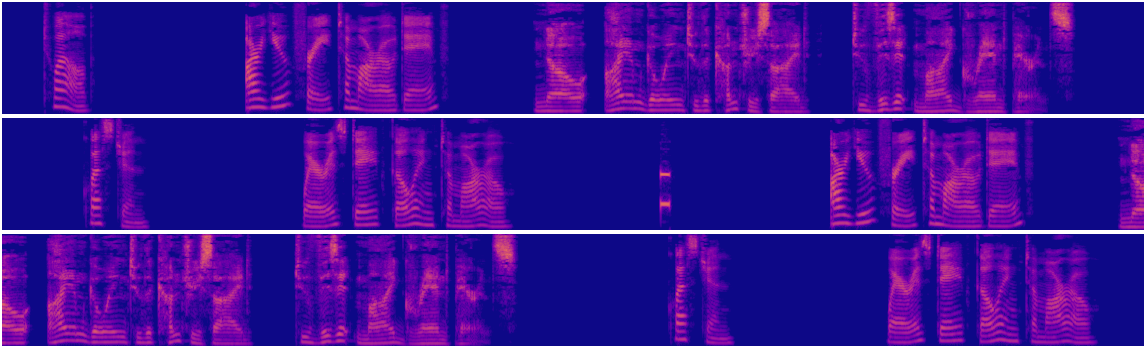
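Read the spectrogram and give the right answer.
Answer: To the countryside to visit his grandparents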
